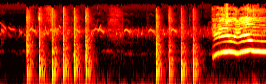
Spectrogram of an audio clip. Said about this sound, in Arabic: وبعد دقائق سمع الأصدقاء طرقا على الباب.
